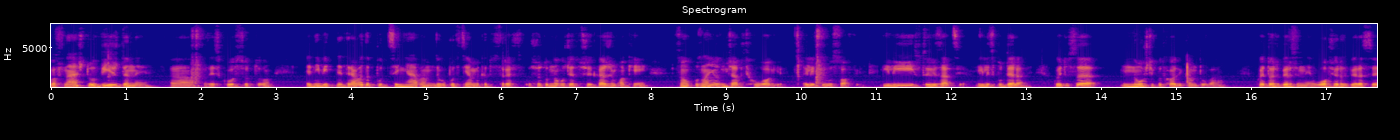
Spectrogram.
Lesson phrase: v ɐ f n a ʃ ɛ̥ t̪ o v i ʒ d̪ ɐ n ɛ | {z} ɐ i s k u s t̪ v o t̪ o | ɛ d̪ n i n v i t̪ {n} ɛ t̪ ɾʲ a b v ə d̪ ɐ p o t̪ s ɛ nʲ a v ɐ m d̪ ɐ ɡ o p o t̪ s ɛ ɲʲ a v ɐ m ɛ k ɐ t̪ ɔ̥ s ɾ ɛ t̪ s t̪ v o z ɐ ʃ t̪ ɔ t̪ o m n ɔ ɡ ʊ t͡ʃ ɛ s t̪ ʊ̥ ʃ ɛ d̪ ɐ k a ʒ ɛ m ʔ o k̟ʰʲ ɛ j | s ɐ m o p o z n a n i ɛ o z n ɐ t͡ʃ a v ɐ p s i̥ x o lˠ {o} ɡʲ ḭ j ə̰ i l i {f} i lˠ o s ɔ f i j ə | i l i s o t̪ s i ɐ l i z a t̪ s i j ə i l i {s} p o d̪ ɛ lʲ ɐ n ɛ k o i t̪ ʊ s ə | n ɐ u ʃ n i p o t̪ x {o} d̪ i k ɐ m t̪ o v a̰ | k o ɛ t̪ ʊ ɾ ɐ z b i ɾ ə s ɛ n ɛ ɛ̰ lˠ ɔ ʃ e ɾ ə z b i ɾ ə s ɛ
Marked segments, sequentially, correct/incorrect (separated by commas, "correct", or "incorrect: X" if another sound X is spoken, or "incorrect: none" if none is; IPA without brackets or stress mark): correct, correct, incorrect: ɔ, correct, correct, incorrect: ɔ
